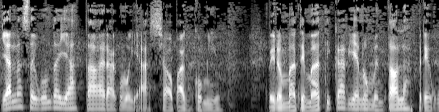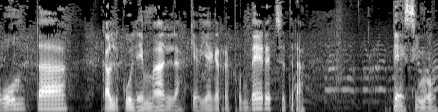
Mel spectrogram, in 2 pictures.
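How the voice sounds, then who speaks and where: With a Chilean accent and a fairly low pitch, a man talks at a fairly quick pace with lively intonation over noticeable background noise. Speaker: podcast co-host. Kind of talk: casual chat. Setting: studio.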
